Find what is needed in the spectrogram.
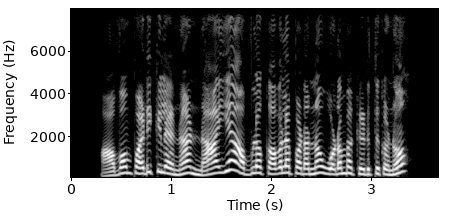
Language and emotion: Tamil, angry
